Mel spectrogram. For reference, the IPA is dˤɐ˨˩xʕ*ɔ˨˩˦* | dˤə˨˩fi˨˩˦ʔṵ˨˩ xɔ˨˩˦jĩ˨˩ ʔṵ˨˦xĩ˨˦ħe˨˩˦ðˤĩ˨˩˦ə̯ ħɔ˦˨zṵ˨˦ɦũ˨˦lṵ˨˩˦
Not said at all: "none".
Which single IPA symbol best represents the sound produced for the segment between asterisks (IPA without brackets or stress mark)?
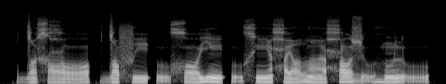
ɔ˨˩˦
